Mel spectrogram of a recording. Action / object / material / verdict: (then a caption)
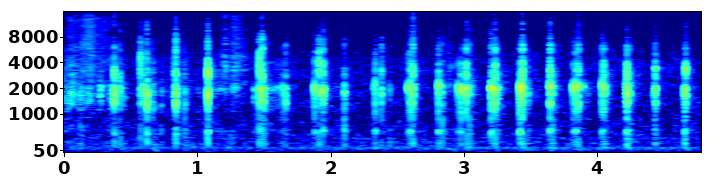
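tap / soft plastic toothpaste tube / plastic / none. Fingertips tap fast on a small, soft, hollow plastic toothpaste tube held upright in both hands. About 22 short, dry, bright taps land in an uneven rhythm, each centered near 2 kHz and dying away almost instantly. A faint hiss sits between them.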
